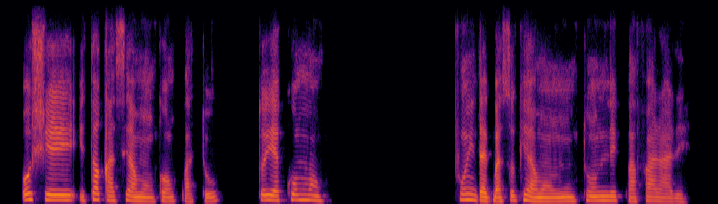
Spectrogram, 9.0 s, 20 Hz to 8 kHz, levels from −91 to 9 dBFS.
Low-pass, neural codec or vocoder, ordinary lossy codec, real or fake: 7.2 kHz; codec, 16 kHz, 8 kbps, FunCodec, trained on Chinese and English, 25 frames a second; Opus, 24 kbps; fake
